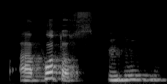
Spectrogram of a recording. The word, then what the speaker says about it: Pothos: Pothos. Потос. Следующий препарат. Потос. Потхос пишется. Потхос пишется. Потос. Потос.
